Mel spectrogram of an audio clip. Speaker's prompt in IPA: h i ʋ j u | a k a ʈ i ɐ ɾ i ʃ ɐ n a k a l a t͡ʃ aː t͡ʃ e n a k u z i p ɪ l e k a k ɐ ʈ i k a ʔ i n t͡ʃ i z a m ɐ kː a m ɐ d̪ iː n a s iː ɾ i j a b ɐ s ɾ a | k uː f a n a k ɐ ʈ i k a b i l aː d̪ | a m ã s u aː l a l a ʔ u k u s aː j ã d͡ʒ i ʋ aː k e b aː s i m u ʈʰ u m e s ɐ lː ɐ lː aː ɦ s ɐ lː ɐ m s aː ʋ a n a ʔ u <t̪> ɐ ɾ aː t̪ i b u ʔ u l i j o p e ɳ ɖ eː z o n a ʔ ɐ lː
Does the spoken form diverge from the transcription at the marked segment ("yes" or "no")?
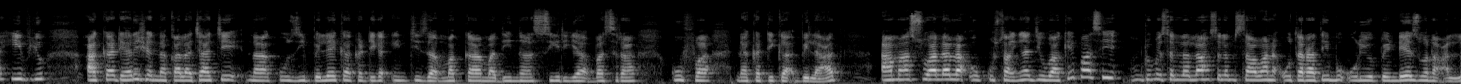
no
